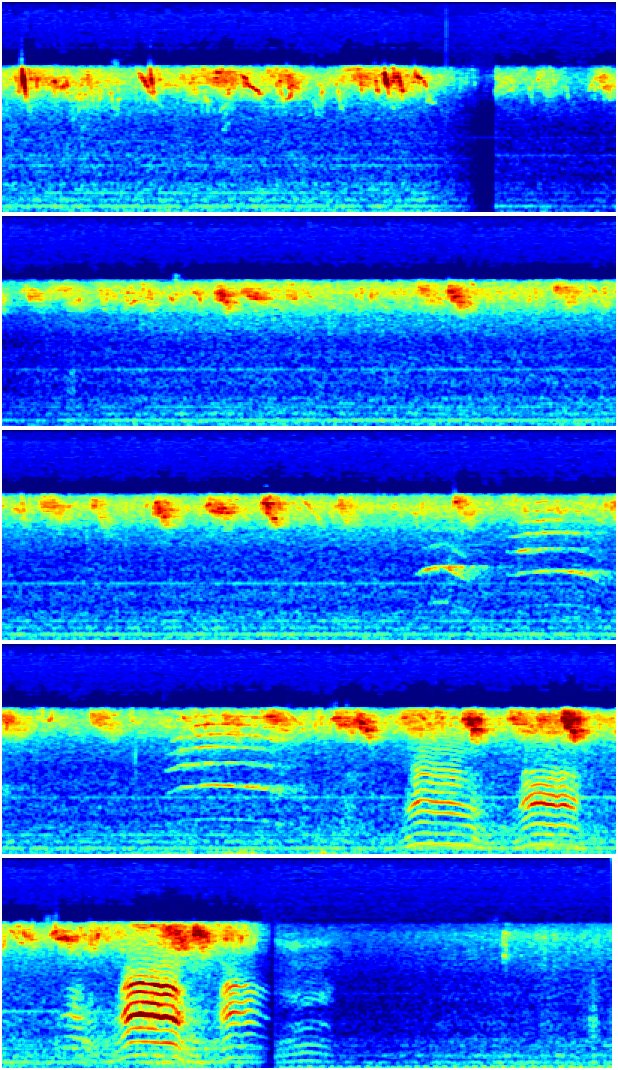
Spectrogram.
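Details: Young Pallas's cats aged three to seven weeks, recorded on a motion-triggered trail camera with birds in the background. Faint arched mews grow into a rapid run of louder harmonic calls late in the clip, over a constant high-pitched buzz.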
